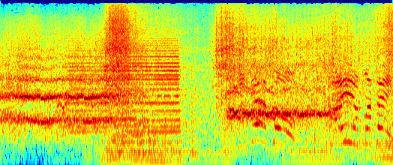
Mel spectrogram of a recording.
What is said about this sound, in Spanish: El coche frena y gira.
